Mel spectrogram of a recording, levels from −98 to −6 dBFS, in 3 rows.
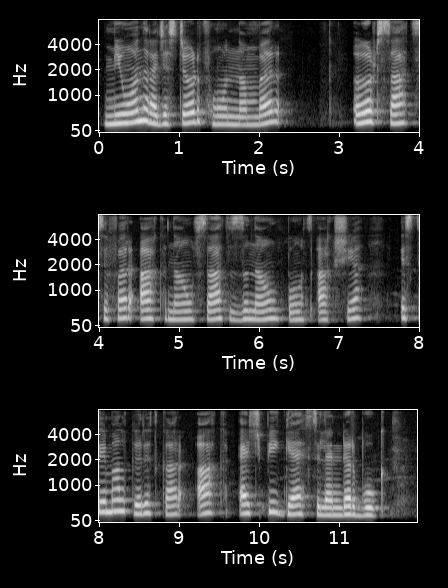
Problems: none marked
